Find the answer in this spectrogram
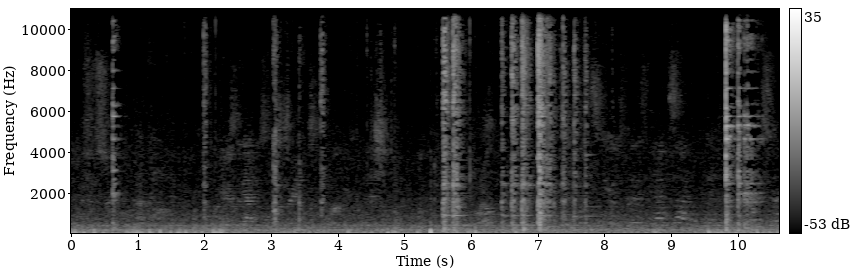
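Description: A utensil clinking and scraping against a stainless steel mixing bowl while stirring a melted-butter, cheese and herb mixture: scattered clinks, with a quick run of them about halfway through and another near the end.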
